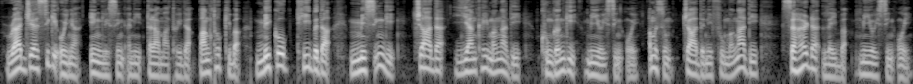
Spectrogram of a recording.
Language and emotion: Manipuri, neutral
